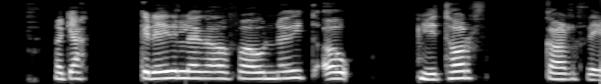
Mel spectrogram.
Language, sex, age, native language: Icelandic, male, 12, Icelandic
